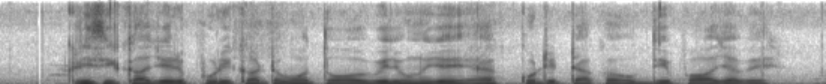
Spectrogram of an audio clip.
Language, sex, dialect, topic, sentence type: Bengali, male, Standard Colloquial, agriculture, statement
